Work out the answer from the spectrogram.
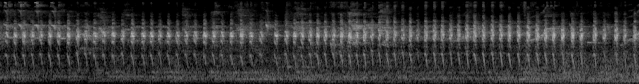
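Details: Ceaseless high-pitched chatter of a collared kingfisher calling all day long: rapid, buzzy, closely packed notes that run continuously for over six seconds.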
